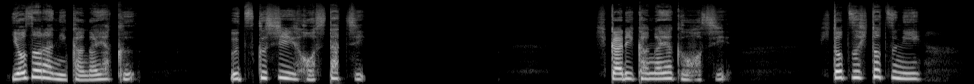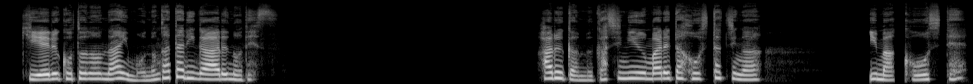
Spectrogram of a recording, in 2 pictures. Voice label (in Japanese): ナレーション; テレビ東京系列 おはスタ内 ショートストーリー「ななし怪談」ガイド音声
